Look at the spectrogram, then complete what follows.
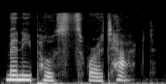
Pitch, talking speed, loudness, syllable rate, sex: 195 Hz, 145 wpm, -18 LUFS, 5.4 syllables/s, female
